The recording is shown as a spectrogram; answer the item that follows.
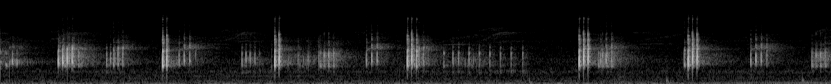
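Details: Forest green tree frog (モリアオガエル) calling, with its vocal sac inflated in three pulses per call. Short clicking, rattling croaks in quick bursts of several pulses, repeated about once a second, with more frogs calling faintly behind.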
